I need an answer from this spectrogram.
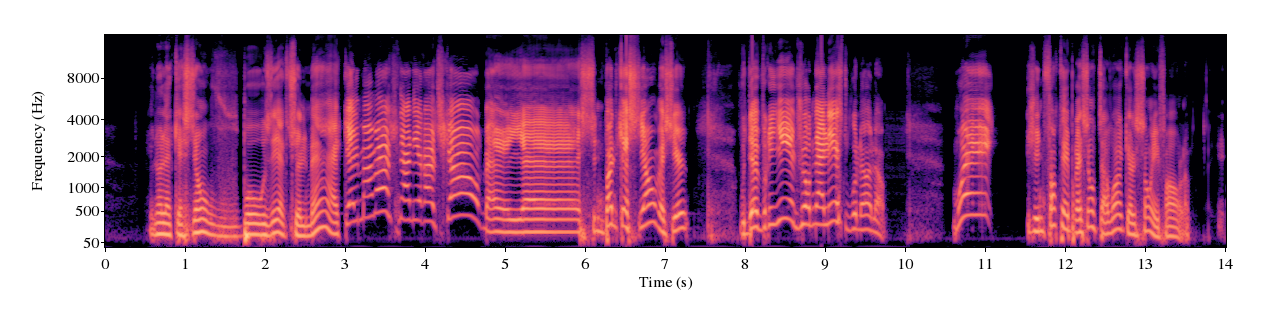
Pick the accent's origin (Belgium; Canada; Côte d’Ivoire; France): Canada; Quebec City, Quebec; born there; moi, je suis né à Québec.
